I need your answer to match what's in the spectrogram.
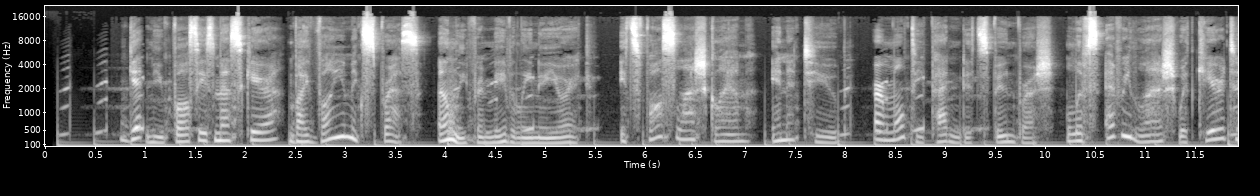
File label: Commercial Variety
